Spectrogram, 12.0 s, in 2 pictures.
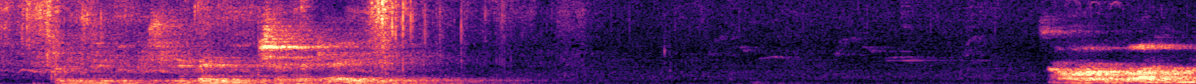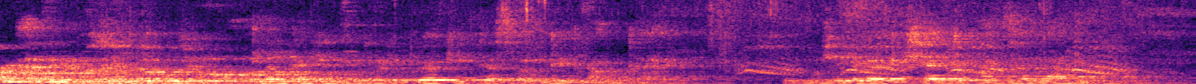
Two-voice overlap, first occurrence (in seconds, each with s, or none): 6.1 s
